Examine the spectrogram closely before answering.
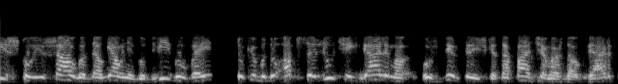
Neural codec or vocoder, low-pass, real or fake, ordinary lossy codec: none; 7.2 kHz; real; Opus, 24 kbps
